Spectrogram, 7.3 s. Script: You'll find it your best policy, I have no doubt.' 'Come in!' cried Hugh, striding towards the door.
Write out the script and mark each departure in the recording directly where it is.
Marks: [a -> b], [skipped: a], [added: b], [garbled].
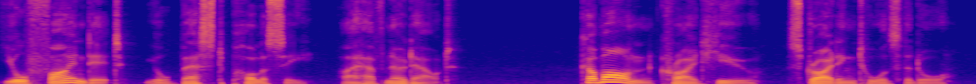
You'll find it your best policy, I have no doubt.' 'Come [in!' -> on] cried Hugh, striding towards the door.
